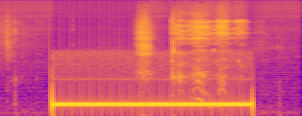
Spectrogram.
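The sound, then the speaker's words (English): A single two-second ringback tone from a phone call, loud and steady with an abrupt start and stop, followed by silence as the call goes unanswered. “I want to know if he answers the phone”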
